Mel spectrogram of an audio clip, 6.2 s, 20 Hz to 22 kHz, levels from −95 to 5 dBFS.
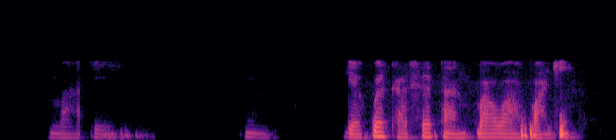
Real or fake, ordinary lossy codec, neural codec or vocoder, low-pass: real; Opus, 16 kbps; none; 3.6 kHz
